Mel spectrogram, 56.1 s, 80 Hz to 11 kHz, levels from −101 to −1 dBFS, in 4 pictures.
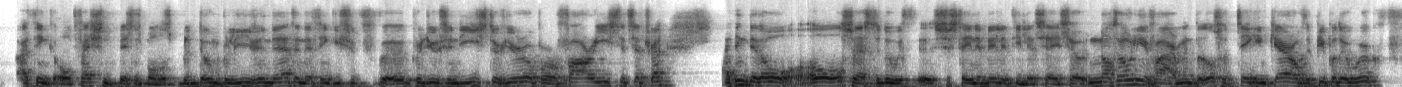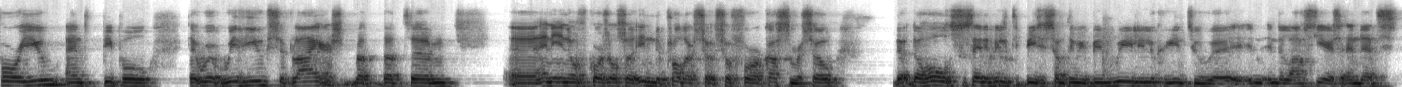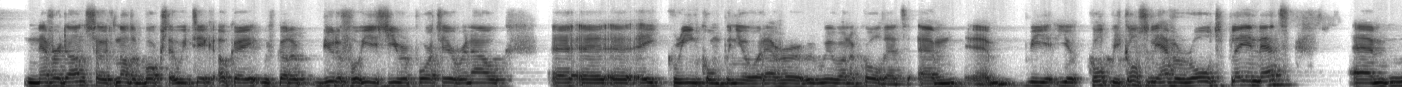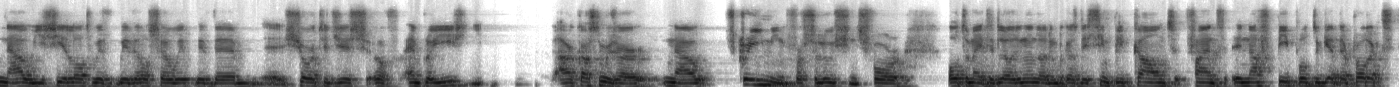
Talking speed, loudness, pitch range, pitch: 195 wpm, -16 LUFS, 125-140 Hz, 130 Hz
